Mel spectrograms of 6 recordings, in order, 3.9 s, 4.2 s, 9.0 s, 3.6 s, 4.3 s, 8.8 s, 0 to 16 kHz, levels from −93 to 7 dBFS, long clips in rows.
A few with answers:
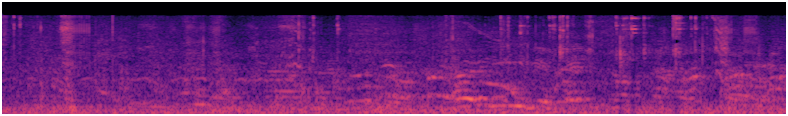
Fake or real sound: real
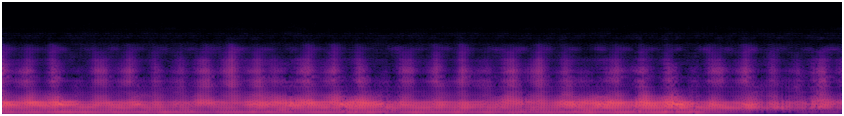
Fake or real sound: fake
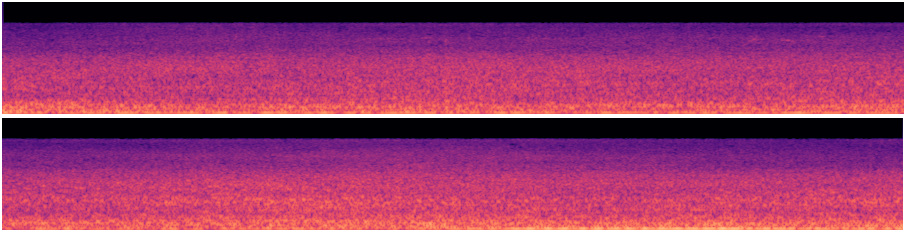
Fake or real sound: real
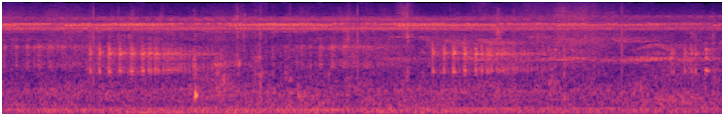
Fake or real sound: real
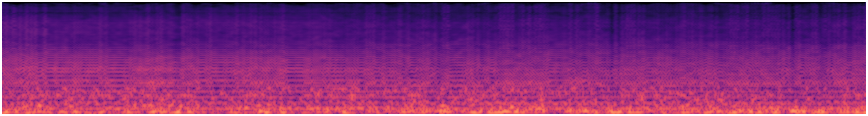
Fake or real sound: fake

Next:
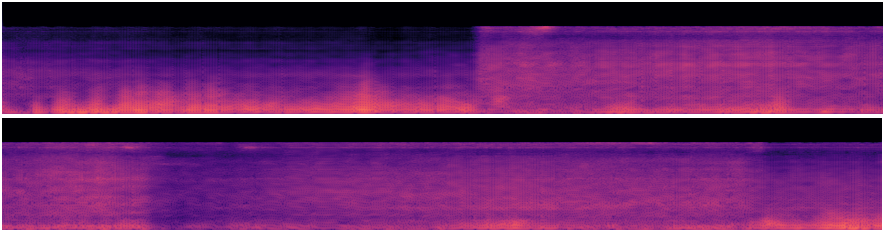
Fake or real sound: fake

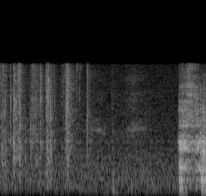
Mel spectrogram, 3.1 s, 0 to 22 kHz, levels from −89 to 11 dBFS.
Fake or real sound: fake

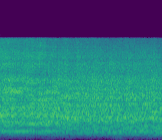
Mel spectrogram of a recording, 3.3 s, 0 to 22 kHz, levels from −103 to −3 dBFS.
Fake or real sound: fake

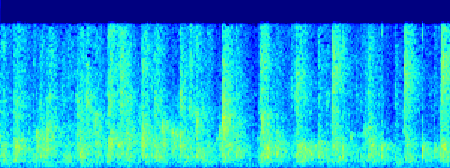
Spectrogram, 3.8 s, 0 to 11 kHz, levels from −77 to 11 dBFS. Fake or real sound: real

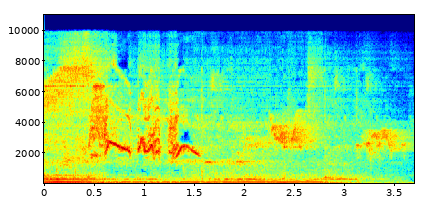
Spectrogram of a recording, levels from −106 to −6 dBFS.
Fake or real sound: fake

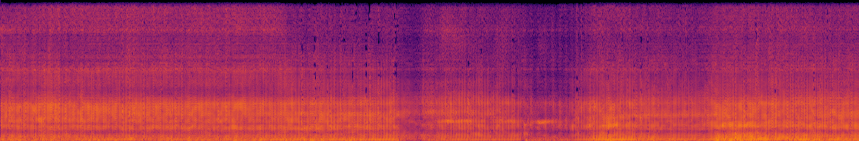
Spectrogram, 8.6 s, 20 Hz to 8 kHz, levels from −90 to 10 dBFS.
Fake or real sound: fake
